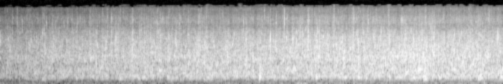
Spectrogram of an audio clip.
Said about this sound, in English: This is the Jarbidge River Gorge, formed back in glacial times. Its steep, rooster-comb ridges and glowing granite spires tower over a cold, clear river that snakes through stands of black cottonwoods, mountain mahogany, and tall conical fir trees.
